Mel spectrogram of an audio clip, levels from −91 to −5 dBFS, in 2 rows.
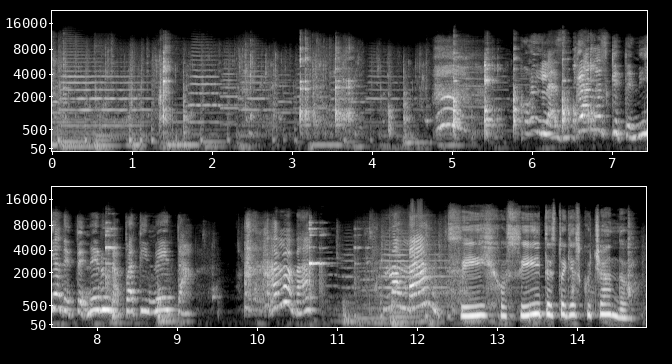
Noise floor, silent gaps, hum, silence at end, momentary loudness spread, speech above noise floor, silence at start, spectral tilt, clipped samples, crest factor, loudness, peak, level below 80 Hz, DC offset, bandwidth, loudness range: -46 dBFS; none; none; 0.1 s; 18 LU; 29 dB; 0 s; -2.5 dB/octave; under 0.1%; 20 dB; -18 LUFS; 0 dBFS; -56 dBFS; under 0.1%; 14.5 kHz; 9 LU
